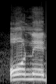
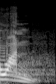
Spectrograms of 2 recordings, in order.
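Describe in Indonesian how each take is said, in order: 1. Setiap huruf yang ditulis dibaca sesuai tulisannya. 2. Dibaca cara Inggris, seperti wan.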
